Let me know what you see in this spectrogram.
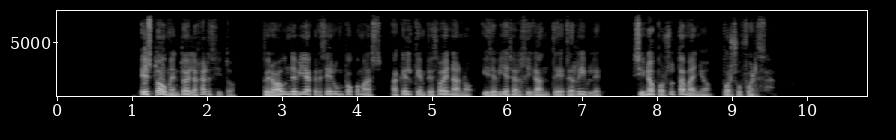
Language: Spanish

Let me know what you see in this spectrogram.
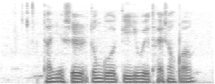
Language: Chinese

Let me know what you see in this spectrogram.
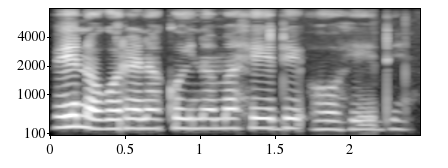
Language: Kikuyu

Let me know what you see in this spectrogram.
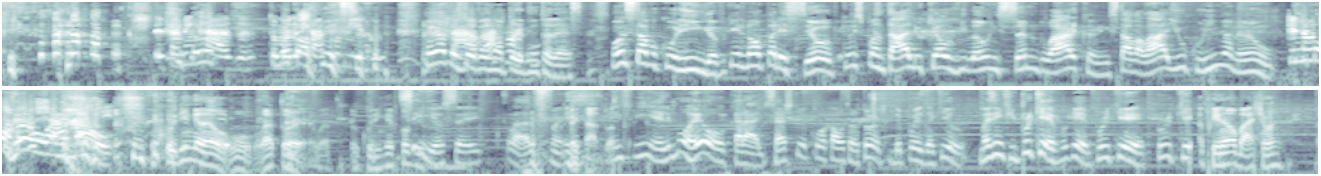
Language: Portuguese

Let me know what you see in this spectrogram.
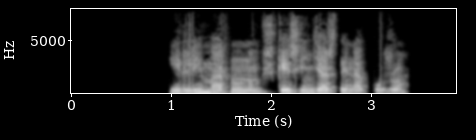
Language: Mari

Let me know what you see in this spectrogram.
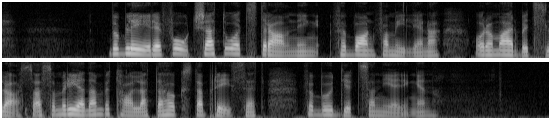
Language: Swedish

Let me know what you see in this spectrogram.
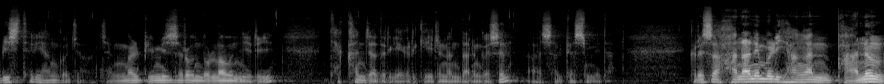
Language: Korean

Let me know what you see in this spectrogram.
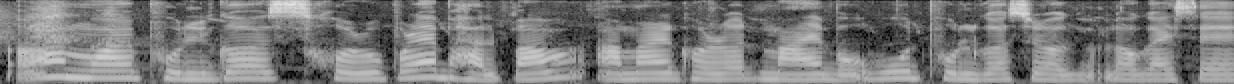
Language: Assamese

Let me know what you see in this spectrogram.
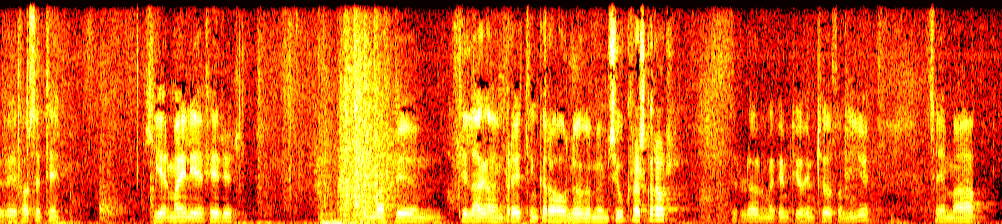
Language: Icelandic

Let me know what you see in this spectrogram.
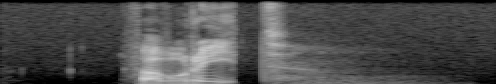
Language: Swedish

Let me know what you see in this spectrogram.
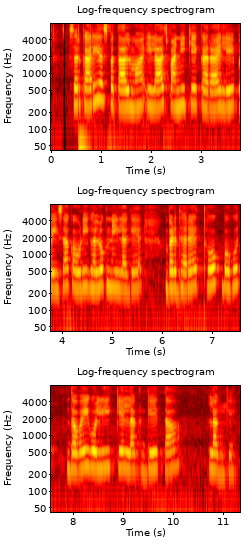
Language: Chhattisgarhi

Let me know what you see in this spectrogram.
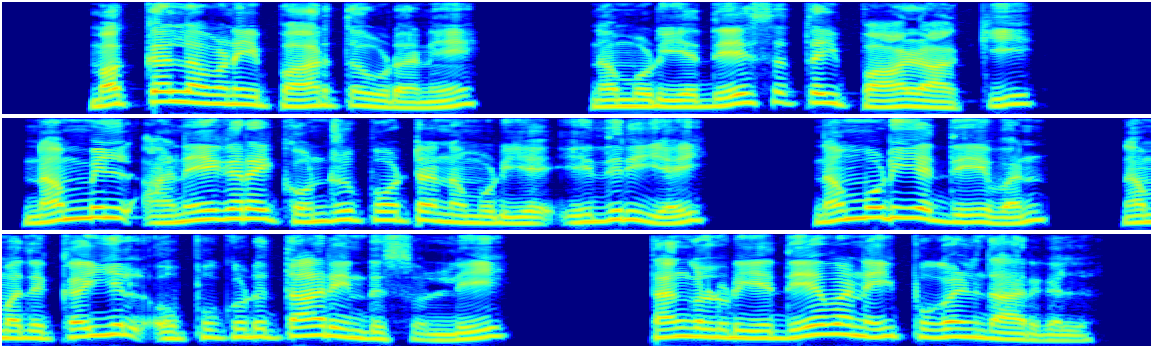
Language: Tamil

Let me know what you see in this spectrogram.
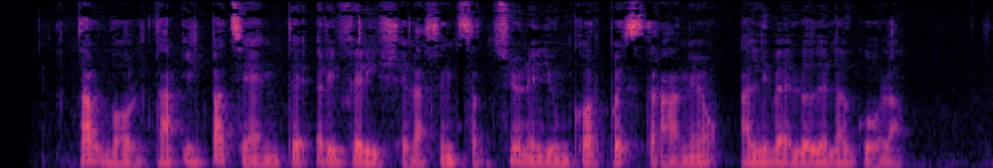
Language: Italian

